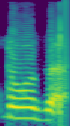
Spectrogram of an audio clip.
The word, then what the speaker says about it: Loser: It's Loser.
